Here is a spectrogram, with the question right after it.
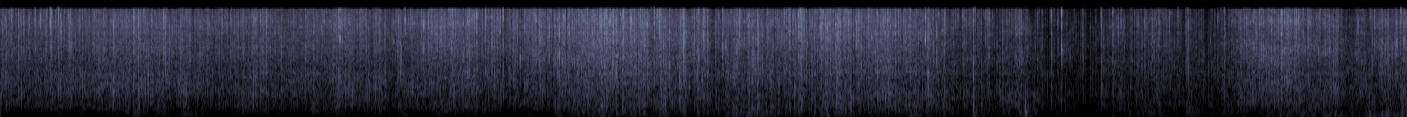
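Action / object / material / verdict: scrape / thin tissue paper / paper / none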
